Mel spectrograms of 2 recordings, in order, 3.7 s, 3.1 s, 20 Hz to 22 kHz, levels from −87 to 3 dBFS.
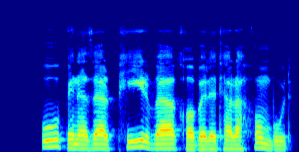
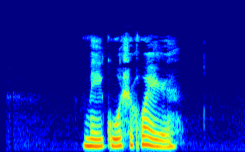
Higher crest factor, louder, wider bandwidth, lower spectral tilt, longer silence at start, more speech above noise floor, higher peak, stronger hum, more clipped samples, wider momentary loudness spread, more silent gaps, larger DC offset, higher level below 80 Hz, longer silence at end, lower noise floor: about the same, 16 dB vs 18 dB; second, -30 LUFS vs -22 LUFS; first, 11 kHz vs 8.8 kHz; about the same, -8 dB/octave vs -7.5 dB/octave; second, 0.55 s vs 1.05 s; second, 27 dB vs 50 dB; second, -14 dBFS vs -6 dBFS; neither; neither; second, 6 LU vs 9 LU; neither; neither; about the same, -68 dBFS vs -72 dBFS; second, 0.15 s vs 0.85 s; second, -56 dBFS vs -71 dBFS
